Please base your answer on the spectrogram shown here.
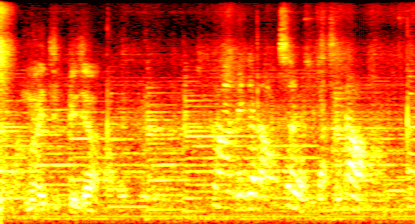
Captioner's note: background radio chatter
